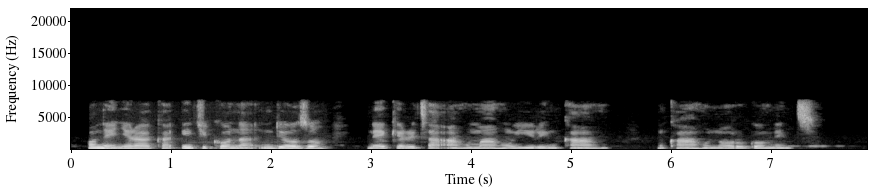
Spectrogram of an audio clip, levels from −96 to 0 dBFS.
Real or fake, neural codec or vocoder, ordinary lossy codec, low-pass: real; none; none; none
